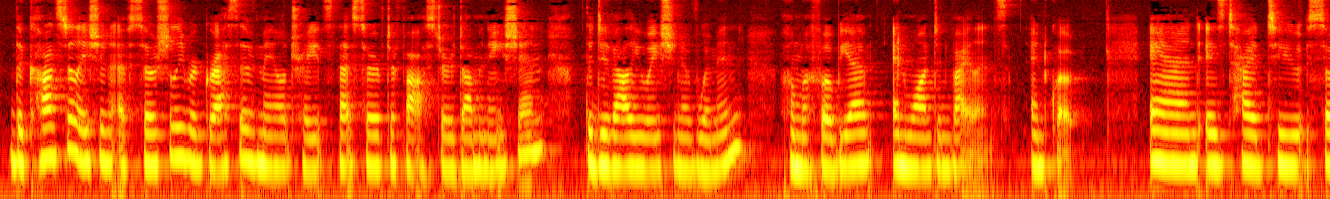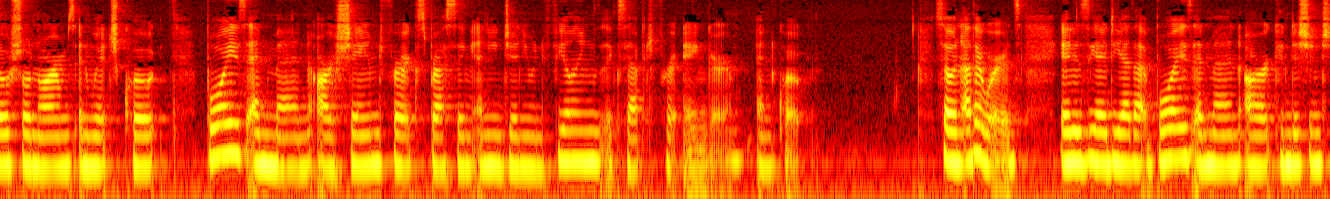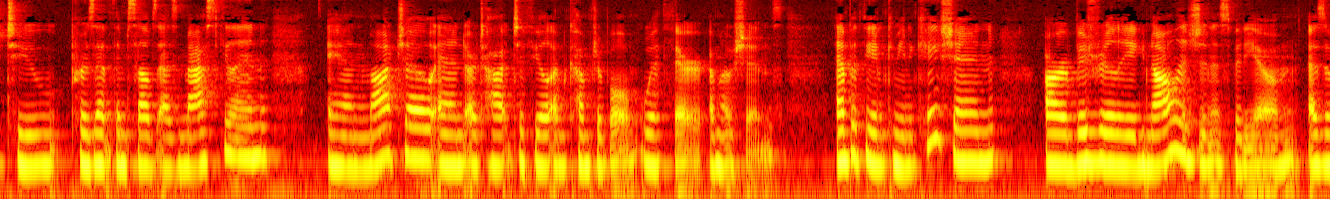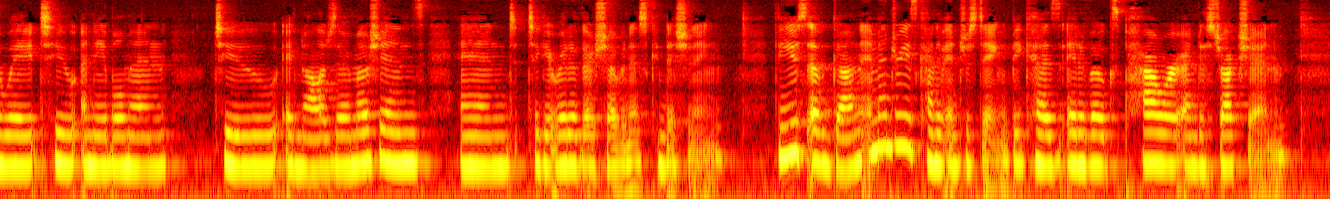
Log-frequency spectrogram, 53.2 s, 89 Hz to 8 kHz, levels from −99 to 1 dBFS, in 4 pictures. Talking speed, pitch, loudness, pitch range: 135 wpm, 190 Hz, -25 LUFS, 185-200 Hz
